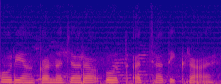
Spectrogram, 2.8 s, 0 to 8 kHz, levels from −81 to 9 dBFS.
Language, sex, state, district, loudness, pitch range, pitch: Hindi, female, Uttar Pradesh, Hamirpur, -33 LUFS, 200-215 Hz, 200 Hz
